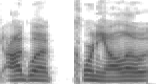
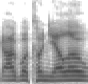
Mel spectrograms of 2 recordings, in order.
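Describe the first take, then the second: First: The middle sounds like 'cornialo'. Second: The middle sounds like 'con hielo'. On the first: This imitates a non-native speaker's attempt. The speaker calls it wrong. "he says stuff like" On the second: This is how the phrase should go. The speaker calls it right. "instead of like"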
